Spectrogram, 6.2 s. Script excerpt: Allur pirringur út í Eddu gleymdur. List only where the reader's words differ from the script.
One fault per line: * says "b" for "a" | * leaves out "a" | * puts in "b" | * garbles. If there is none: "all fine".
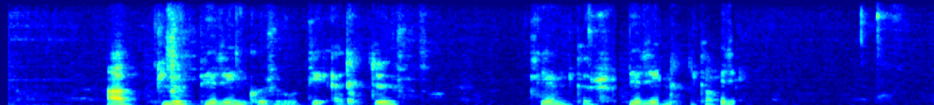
* garbles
